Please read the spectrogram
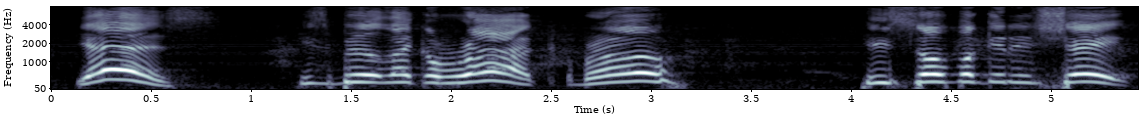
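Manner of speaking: loud brag. Real, not acted. Bragging loudly about dog.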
